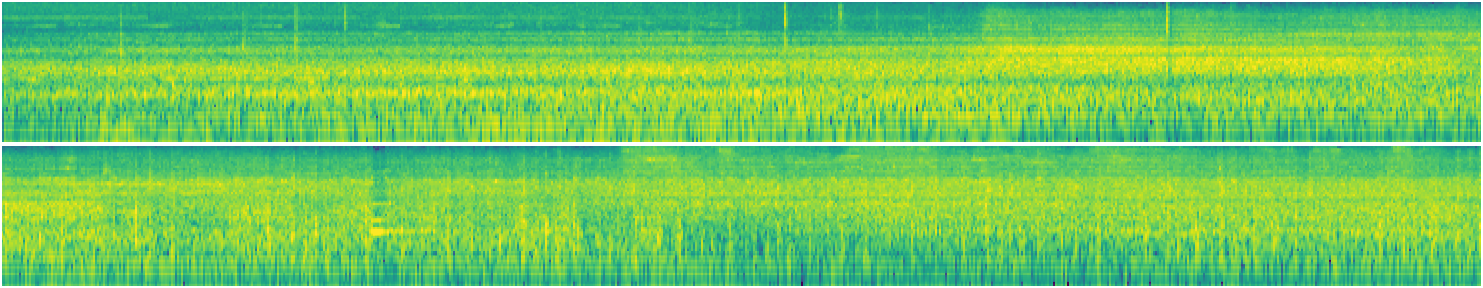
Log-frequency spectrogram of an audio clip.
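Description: Long passenger train passing along the rails, a steady rumble that builds over the first several seconds and holds, with one sharp click about two-thirds of the way through.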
